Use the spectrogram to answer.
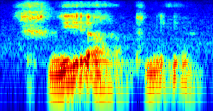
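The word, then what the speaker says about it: הכנעה: Akniya. Submission. Yeah, like achra, yeah. Yes, I said that. I was wondering how you pronounce it. Akniya or achniya? Akniya.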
